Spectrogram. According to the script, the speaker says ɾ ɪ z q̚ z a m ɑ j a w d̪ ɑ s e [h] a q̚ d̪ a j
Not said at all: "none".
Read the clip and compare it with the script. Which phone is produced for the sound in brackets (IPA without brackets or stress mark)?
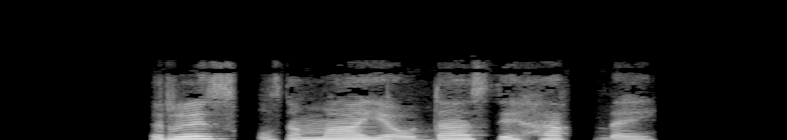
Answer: h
